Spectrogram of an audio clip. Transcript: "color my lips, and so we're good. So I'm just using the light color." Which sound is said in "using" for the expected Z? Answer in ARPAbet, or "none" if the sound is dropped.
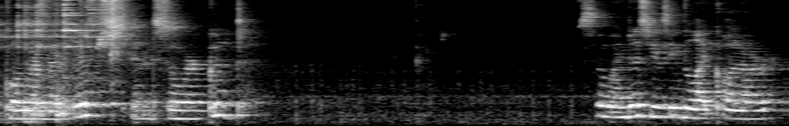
Z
